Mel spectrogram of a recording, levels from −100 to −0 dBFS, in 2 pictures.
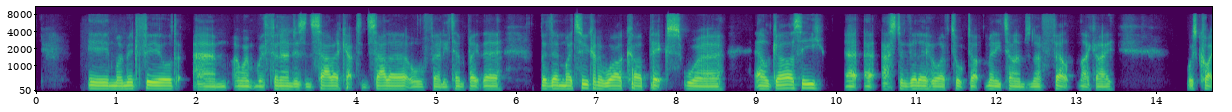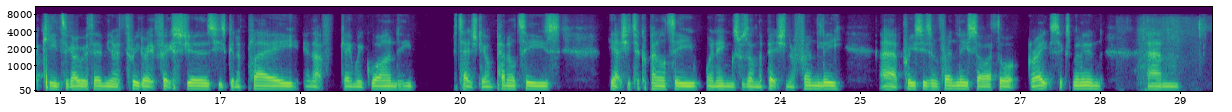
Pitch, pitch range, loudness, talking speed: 110 Hz, 100-115 Hz, -23 LUFS, 185 wpm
